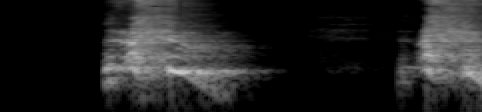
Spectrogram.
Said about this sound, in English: Sorry, I got to sneeze.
